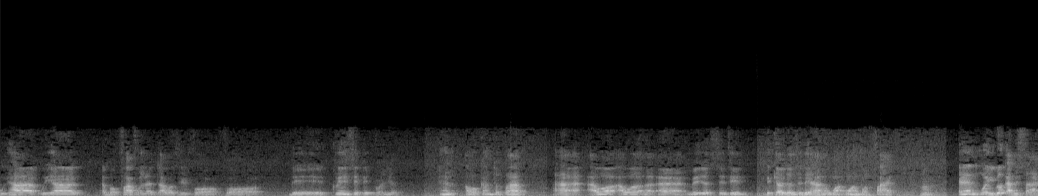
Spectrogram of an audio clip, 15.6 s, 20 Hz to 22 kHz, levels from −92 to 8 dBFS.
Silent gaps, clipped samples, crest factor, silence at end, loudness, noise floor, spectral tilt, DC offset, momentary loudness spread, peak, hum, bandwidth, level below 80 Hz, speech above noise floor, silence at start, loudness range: none; under 0.1%; 20 dB; 0 s; -22 LUFS; -43 dBFS; -7.5 dB/octave; under 0.1%; 14 LU; -2 dBFS; none; 7.8 kHz; -50 dBFS; 21 dB; 0 s; 6 LU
